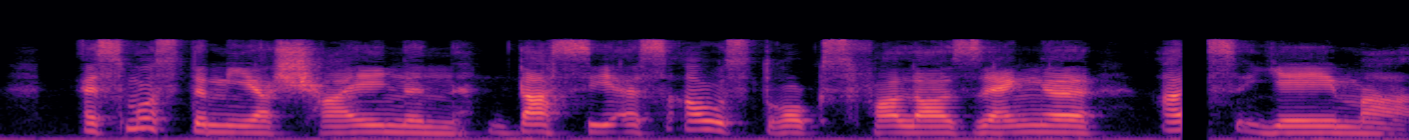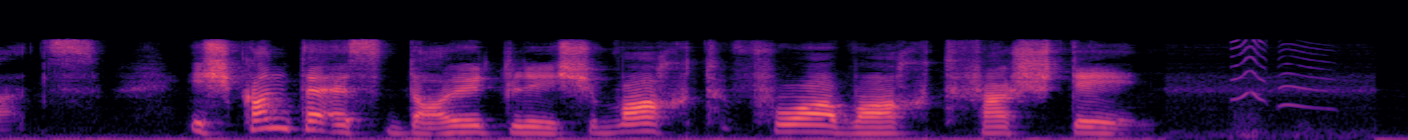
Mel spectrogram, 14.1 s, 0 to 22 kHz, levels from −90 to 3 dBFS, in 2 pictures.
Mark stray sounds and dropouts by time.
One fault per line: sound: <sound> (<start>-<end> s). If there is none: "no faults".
sound: dropout (5.9-6.0 s)
sound: squeak (13.2-13.8 s)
